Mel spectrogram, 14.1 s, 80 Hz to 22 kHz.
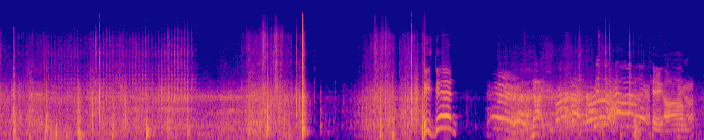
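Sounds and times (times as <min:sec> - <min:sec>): gear clatter: 0:00.2 - 0:04.0.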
